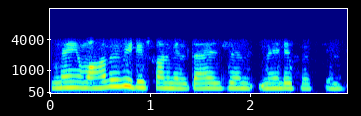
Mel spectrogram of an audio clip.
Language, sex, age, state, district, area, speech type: Hindi, female, 18-30, Bihar, Muzaffarpur, rural, conversation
